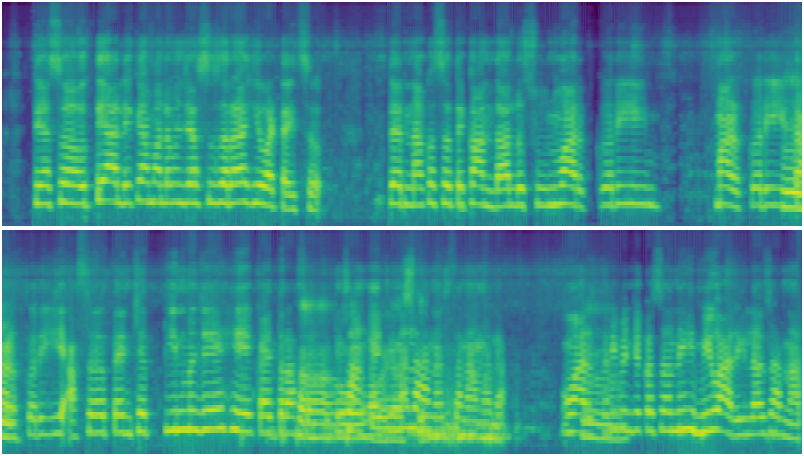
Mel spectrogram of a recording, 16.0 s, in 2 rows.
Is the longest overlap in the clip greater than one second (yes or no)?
yes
